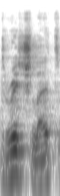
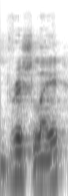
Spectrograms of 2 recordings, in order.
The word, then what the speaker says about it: Dirichlet: drischleigh conditions or so you might call it richlet but the actual pronunciation is drishlay so if the function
